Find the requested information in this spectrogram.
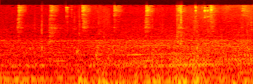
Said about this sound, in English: Uh-oh, y'all hear that engine. Y'all hear it purring up a little bit.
